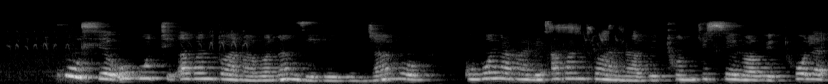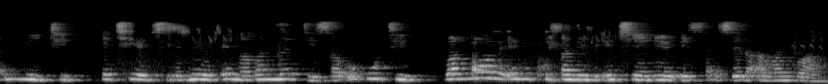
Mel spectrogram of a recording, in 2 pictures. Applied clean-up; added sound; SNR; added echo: neural separator model SepFormer DNS4.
